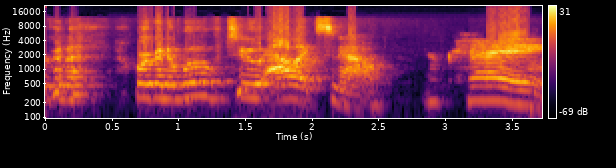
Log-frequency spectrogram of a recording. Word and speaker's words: Alyx: everyone um as chris mentioned my name is alex as you can tell from my little um square on our zoom it's spelled a l y x um so i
